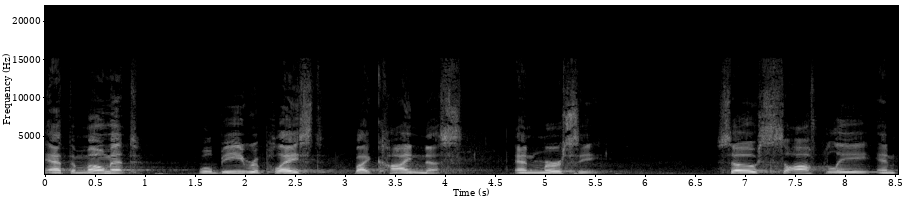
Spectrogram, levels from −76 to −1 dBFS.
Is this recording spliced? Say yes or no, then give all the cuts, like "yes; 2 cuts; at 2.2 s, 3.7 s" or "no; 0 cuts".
no; 0 cuts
